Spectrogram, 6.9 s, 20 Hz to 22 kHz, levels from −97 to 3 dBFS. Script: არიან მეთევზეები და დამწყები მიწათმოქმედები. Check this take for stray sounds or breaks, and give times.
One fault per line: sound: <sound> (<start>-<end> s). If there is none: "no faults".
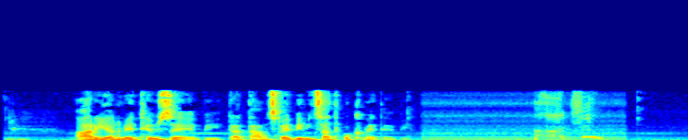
sound: sneeze (5.3-6.2 s)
